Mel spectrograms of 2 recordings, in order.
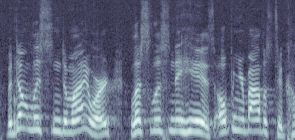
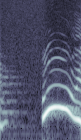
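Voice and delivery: high, loud cheer; excited whoop; 6 dB louder than usual. Real, not acted. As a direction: whoop like a fan. Hyping up the men.

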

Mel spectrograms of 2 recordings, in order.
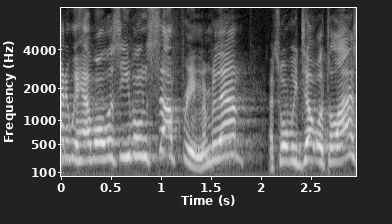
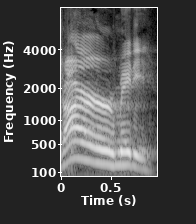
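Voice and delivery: loud, drawn-out "arr", then dropping lower; hammed-up pirate greeting; joke pirate; 3 semitones lower, 5 dB louder, slower than usual. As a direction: belt out the "arr" like a storybook pirate. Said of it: "And the pirate goes".

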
